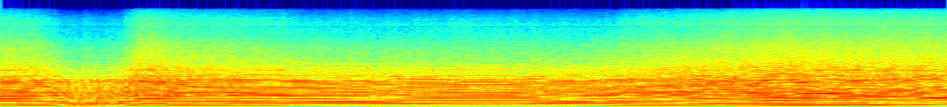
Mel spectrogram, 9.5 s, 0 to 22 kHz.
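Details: 1956 car believed to have a FirePower Hemi, with double valve springs and mild performance cam, revved 3000 to 5100 rpm: hard rising pull, then note turns ragged and stumbles near the top; high-rpm breakup, cause unknown.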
